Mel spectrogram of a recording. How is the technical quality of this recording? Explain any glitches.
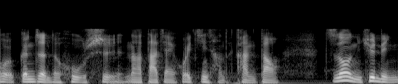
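No technical faults can be heard in the recording, so there are no glitches to explain. Nothing in the speech stands out as a technical problem.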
